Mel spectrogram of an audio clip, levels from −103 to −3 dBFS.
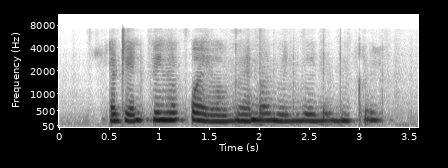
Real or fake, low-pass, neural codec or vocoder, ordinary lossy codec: fake; 7.2 kHz; codec, 16 kHz, 1 kbps, FreqCodec, smaller model; AAC, 32 kbps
